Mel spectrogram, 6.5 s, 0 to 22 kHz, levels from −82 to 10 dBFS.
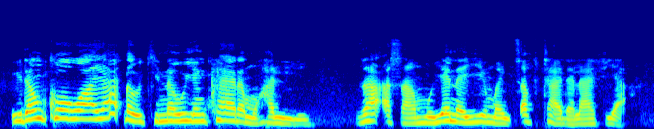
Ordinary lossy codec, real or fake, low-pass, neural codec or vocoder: none; fake; 7.2 kHz; vocoder, 44.1 kHz, 128 mel bands every 512 samples, BigVGAN v2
